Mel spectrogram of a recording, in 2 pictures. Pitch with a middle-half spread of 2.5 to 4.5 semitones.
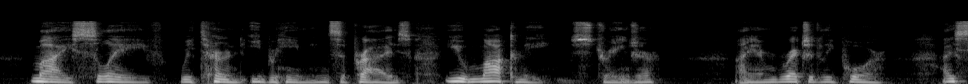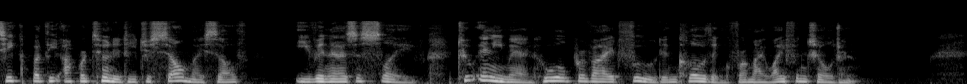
No: average, 5.1 semitones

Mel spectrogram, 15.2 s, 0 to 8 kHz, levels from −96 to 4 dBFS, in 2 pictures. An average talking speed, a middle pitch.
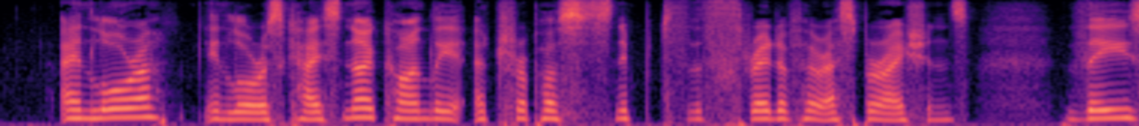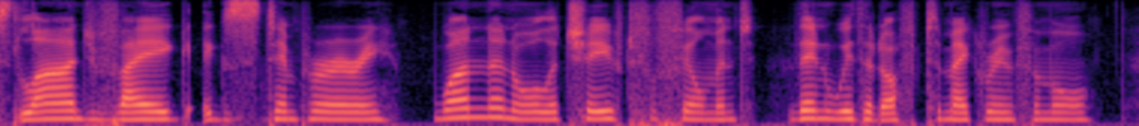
No: slow, 120 wpm; medium, 180 Hz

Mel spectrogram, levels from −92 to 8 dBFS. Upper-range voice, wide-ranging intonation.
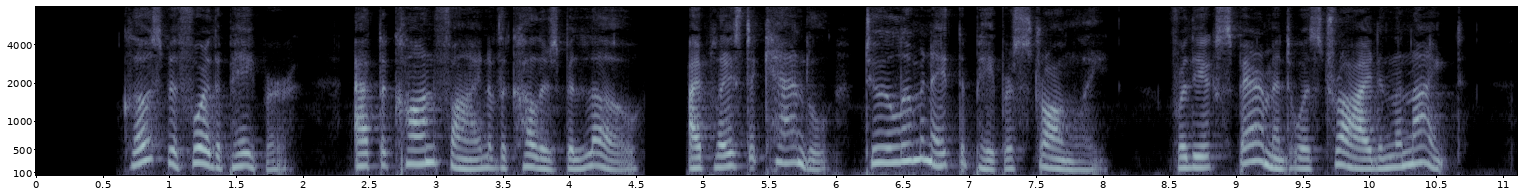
Yes: high, 195 Hz; wide, 6.2 semitones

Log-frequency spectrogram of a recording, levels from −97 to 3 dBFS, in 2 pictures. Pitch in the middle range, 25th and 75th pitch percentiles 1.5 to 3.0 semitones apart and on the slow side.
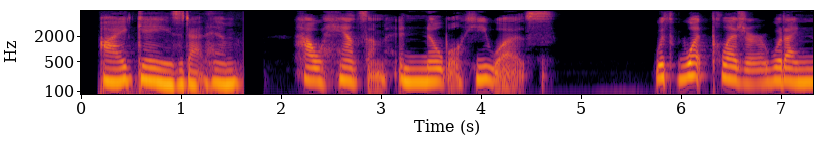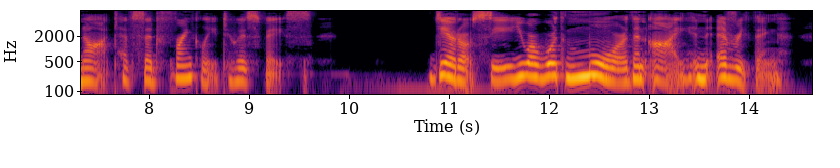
No: medium, 180 Hz; average, 3.7 semitones; slow, 125 wpm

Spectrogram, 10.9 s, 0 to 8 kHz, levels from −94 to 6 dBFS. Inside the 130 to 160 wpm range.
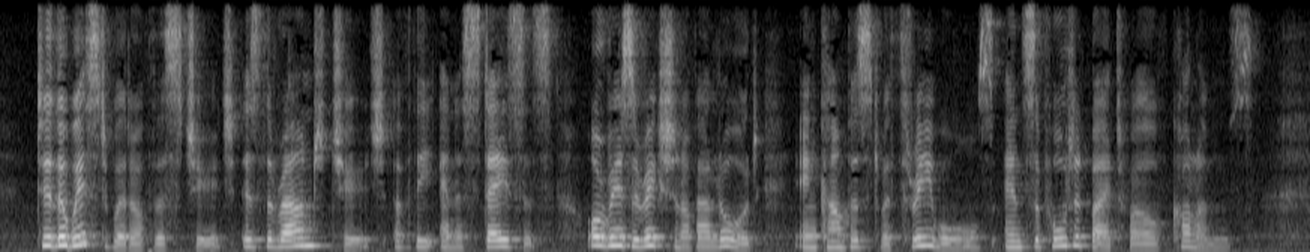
Yes: average, 150 wpm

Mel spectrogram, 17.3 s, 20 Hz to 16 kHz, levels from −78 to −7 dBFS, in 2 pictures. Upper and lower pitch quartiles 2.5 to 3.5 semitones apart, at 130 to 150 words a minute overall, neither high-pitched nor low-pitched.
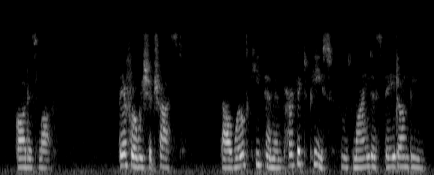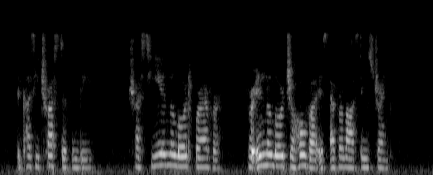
No: average, 2.8 semitones; average, 140 wpm; high, 195 Hz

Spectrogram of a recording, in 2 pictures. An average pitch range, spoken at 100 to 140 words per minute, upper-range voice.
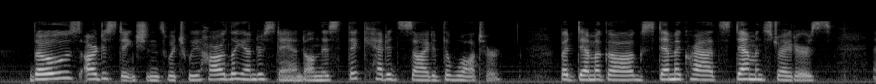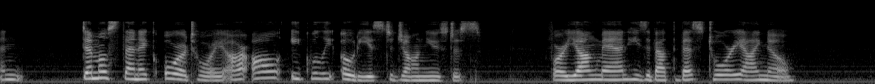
Yes: average, 3.3 semitones; slow, 135 wpm; high, 215 Hz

